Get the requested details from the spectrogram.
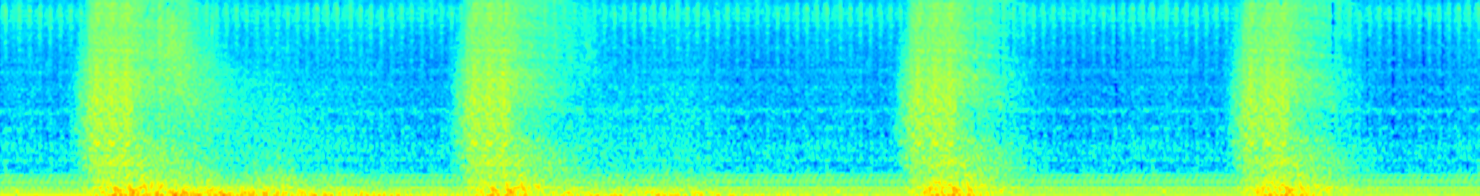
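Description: Explosions boom loudly several times.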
